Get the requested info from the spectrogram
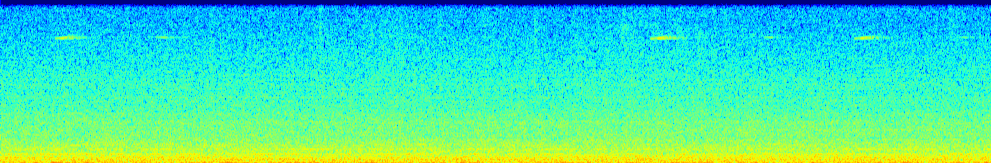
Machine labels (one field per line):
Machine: fan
